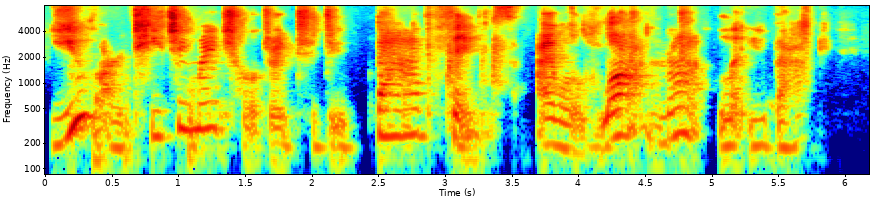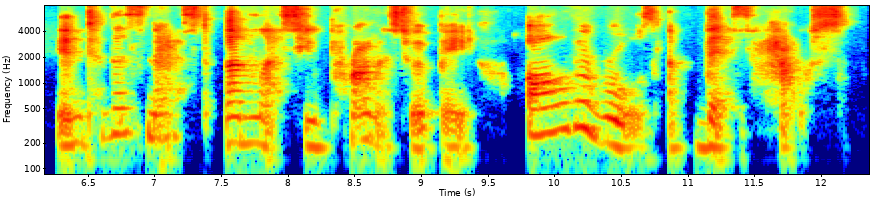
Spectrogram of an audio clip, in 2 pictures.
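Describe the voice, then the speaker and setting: A woman's voice: mid-range voice, lively intonation, takes it slowly, vocal fry, fairly bright tone, heavily acted, low-quality recording. A woman voicing a strict, bossy mother bird in a storybook, scolding and stern.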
